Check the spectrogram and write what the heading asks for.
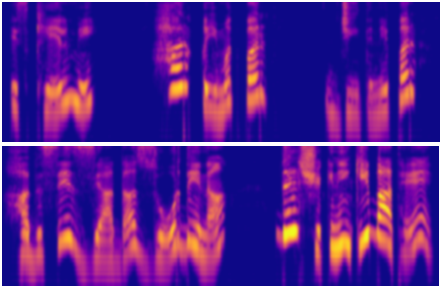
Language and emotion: Urdu, disgusted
